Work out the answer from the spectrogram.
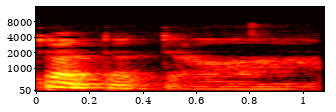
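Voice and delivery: low mock suspense sting; dramatic dun dun dun. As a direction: sing it like a spooky cue.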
